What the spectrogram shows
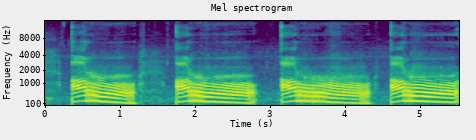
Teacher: সামনাটা একটু ফাঁকা থাকবে, তাহলে র হবে। আর আর আর আর, শুরুতে জিব্বাটা কাঁপবে, যদি আপনি স্ট্রেচ করেন, আওয়াজটা কন্টিনিউ করেন, কাঁপাটা বন্ধ হয়ে যাবে। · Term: রয়ের আওয়াজ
